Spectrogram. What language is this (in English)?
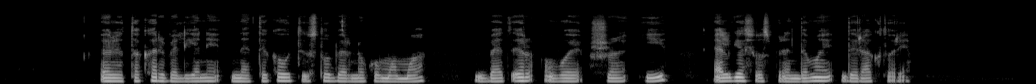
Lithuanian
